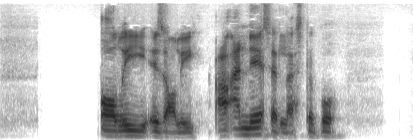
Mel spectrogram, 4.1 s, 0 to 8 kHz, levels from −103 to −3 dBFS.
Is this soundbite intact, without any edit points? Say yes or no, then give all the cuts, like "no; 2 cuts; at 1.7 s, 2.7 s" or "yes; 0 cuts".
no; 2 cuts; at 2.1 s, 2.6 s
